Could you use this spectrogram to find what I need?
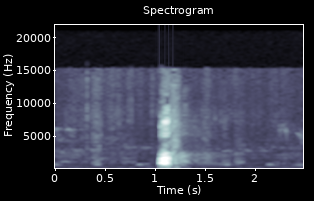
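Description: A dog barks once nearby.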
